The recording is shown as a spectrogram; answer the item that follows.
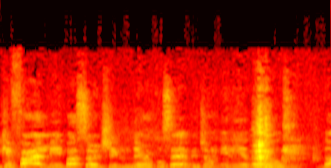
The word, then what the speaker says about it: Lyrykal Savage: It's Lyrykal Savage. I say that one more time, because, you know, I didn't spell it right.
